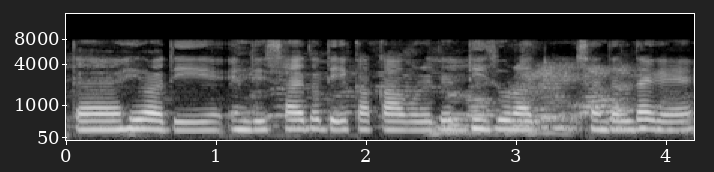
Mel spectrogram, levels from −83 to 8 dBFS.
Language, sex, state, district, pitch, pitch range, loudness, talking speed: Chakma, female, Tripura, West Tripura, 225 Hz, 220-235 Hz, -14 LUFS, 170 wpm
